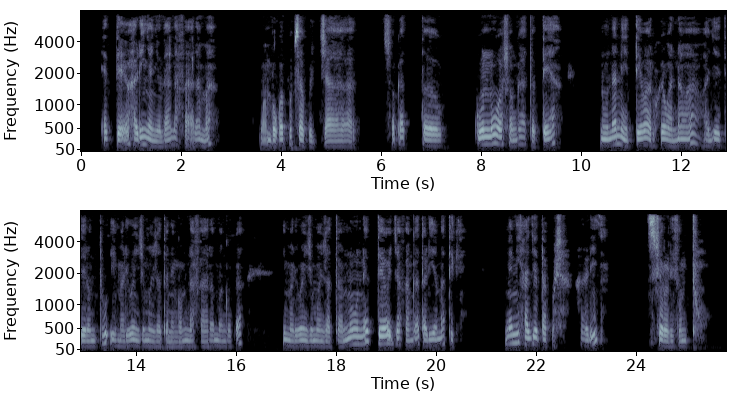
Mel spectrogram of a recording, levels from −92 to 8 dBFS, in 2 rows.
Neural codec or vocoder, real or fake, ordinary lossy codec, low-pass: none; real; MP3, 48 kbps; 7.2 kHz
